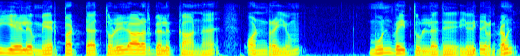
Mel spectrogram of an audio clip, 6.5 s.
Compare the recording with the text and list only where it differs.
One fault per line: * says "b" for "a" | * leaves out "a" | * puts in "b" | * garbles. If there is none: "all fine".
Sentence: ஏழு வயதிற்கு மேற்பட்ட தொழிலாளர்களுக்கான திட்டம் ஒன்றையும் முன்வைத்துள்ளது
* leaves out "வயதிற்கு"
* leaves out "திட்டம்"
* garbles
